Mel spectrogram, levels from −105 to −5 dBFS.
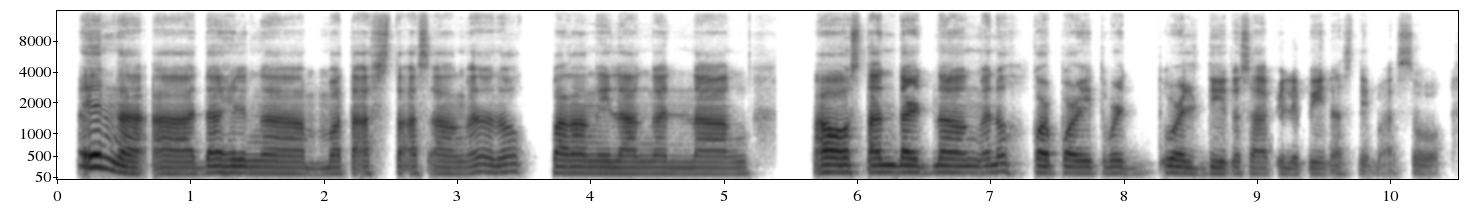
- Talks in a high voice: No, low, 135 Hz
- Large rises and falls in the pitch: No, narrow, 2.6 semitones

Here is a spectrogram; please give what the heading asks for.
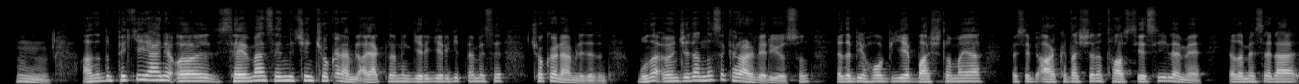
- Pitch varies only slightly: No, average, 3.8 semitones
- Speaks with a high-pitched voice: No, medium, 140 Hz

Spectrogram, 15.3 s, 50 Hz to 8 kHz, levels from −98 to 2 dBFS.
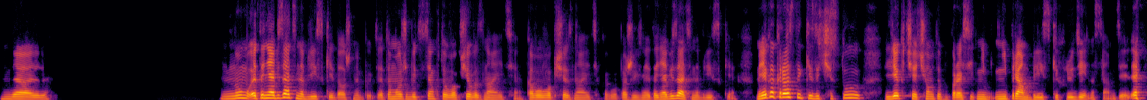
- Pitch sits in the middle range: Yes, medium, 165 Hz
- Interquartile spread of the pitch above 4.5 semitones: Yes, average, 4.9 semitones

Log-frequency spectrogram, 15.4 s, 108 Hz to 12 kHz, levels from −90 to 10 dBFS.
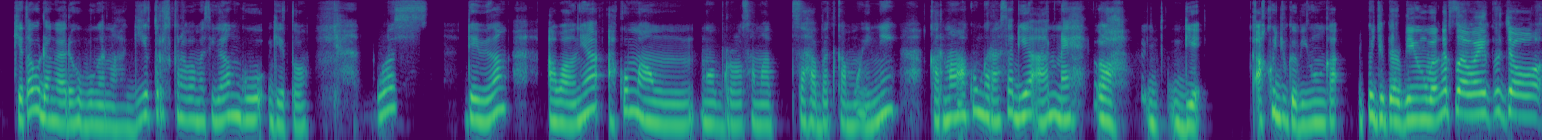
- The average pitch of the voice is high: Yes, high, 215 Hz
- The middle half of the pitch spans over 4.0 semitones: Yes, average, 4.7 semitones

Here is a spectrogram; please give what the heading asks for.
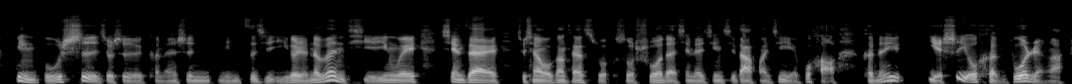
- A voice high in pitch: No, very low, 95 Hz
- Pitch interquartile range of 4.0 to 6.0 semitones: No, average, 3.5 semitones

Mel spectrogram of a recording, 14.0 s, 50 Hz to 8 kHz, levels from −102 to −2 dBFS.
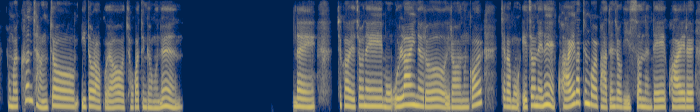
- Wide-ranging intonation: No, average, 2.9 semitones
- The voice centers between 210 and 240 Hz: No, high, 200 Hz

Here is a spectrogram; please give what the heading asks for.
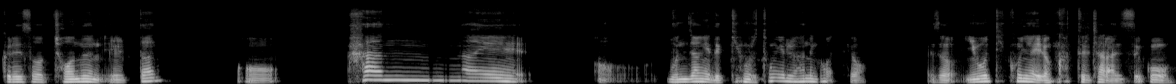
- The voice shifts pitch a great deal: Yes, wide, 6.7 semitones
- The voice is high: No, low, 130 Hz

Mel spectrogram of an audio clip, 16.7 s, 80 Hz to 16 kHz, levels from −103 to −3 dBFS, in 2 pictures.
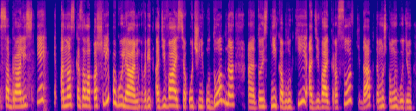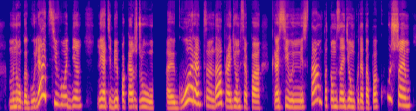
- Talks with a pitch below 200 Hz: No, high, 235 Hz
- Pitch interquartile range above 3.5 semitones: Yes, average, 4.5 semitones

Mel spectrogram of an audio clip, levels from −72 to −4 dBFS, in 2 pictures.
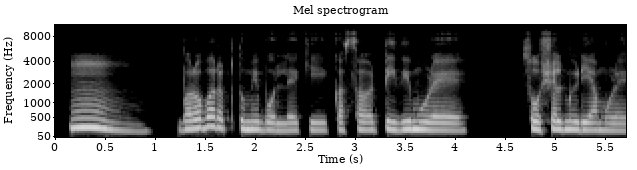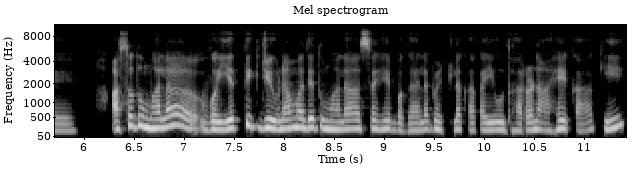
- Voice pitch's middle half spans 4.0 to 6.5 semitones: No, average, 3.3 semitones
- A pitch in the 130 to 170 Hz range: No, high, 190 Hz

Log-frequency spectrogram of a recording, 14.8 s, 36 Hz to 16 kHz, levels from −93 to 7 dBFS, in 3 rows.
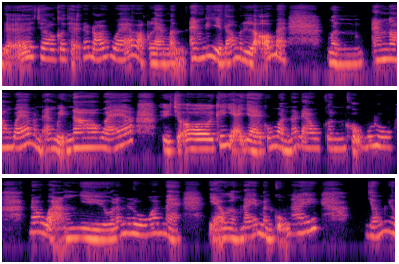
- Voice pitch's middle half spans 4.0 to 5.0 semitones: Yes, average, 4.7 semitones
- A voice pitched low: No, high, 245 Hz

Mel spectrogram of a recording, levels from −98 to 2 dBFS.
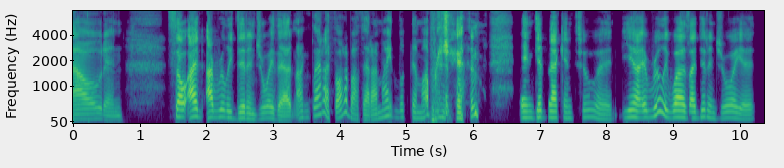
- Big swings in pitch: No, average, 4.4 semitones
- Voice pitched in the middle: Yes, medium, 160 Hz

